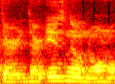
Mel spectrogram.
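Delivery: ordinary delivery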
